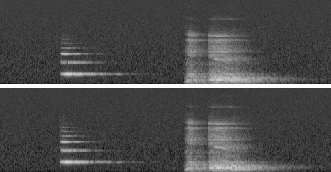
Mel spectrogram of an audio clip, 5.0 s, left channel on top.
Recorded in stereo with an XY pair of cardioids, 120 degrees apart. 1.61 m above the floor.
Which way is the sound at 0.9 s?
40° right.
